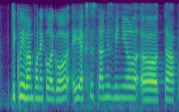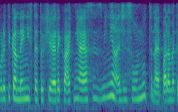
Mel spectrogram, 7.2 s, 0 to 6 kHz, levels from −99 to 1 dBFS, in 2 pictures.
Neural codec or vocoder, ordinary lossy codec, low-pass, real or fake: codec, 16 kHz, 0.9 kbps, LongCat-Audio-Codec; none; 5.4 kHz; fake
